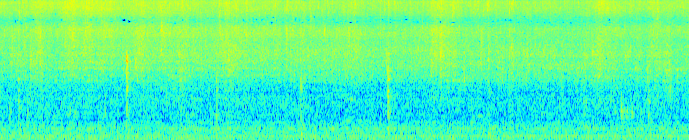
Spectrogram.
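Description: Chicken keema and chickpeas frying in a non-stick pan while being stirred with a wooden spoon. There is a steady sizzle, and the spoon knocks lightly against the pan a few times. The masala is being fried down before water is added.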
